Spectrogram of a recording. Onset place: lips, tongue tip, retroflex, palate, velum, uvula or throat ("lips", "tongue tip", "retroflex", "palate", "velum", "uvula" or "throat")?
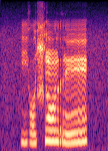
palate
